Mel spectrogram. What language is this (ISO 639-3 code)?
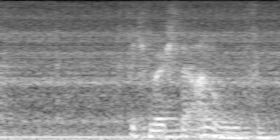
deu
